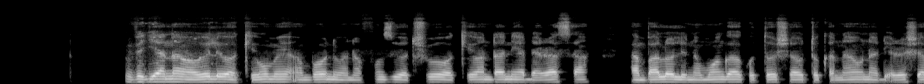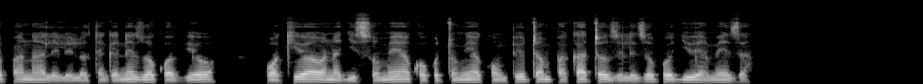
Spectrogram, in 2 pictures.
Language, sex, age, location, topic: Swahili, male, 25-35, Dar es Salaam, education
